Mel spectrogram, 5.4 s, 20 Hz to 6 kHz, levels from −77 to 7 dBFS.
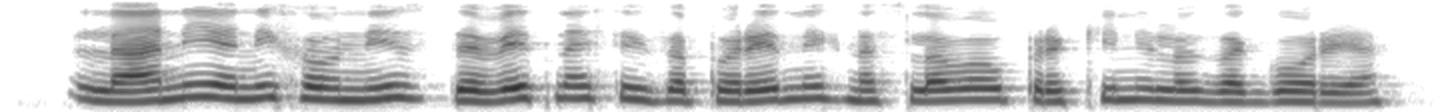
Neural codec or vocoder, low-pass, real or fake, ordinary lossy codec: none; 5.4 kHz; real; none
